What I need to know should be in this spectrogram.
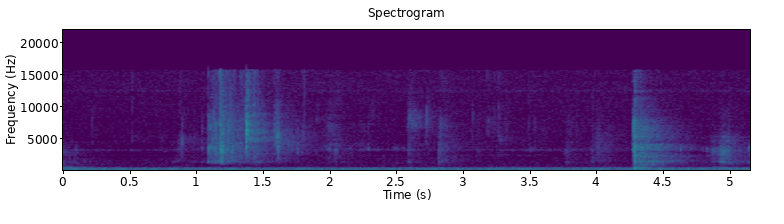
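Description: A young woman chews crunchy food.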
